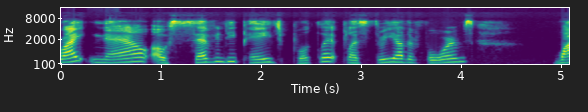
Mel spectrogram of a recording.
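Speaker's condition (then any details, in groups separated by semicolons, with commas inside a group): No condition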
